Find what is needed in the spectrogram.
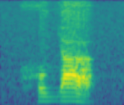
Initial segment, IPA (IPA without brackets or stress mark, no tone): h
